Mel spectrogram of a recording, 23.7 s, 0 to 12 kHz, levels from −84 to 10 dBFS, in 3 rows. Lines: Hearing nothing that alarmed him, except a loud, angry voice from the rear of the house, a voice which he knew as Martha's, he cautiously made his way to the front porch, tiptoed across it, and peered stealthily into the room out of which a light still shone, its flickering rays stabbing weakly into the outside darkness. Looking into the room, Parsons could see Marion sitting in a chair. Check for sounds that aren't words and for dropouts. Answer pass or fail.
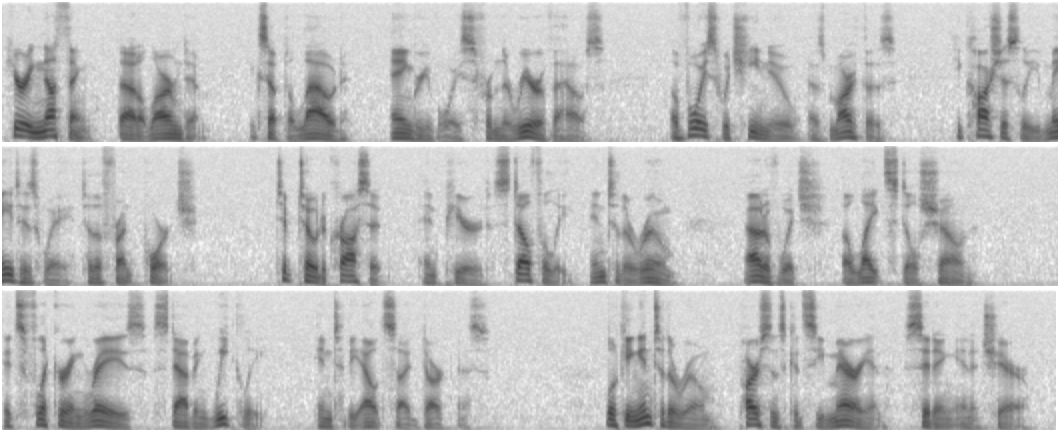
pass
